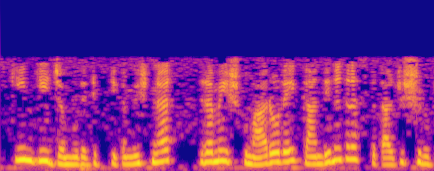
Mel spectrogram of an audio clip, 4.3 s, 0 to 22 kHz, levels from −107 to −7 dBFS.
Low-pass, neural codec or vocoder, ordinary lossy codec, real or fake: 5.4 kHz; none; none; real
